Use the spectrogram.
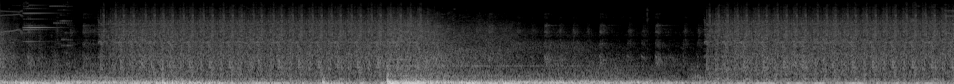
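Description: Gunfire during a fight in Fallout: New Vegas, Lonesome Road: loud, dense bursts of rapid shots and mechanical clatter, a heavy boom near the middle, then more sustained firing.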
